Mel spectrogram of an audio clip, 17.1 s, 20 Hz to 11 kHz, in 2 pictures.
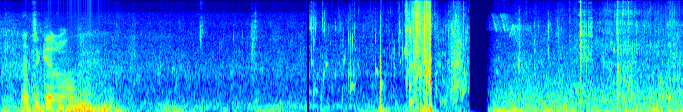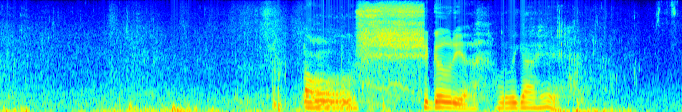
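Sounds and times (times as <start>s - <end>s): wind buffeting microphone: 0.0s - 2.5s, 6.1s - 13.5s
water lapping against boat: 15.5s - 16.7s.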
